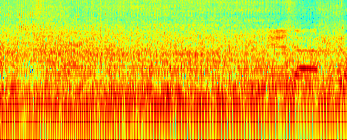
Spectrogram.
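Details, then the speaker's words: Rebuilt Powerfist small petrol engine idling far too high, set via carburettor idle screw, fuel shut off to run dry; fast steady idle with rough rattle. "I idle it up really high you can adjust that with a screw under here there's a screw on the carburetor thing here that you can adjust under here"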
